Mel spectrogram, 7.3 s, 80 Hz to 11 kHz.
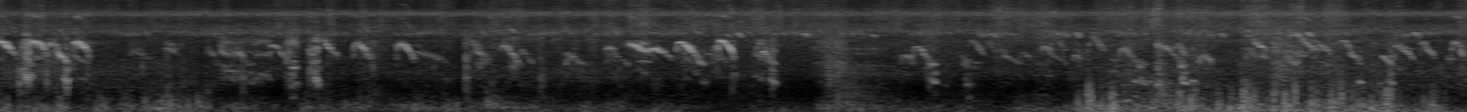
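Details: Jumbo Cornish Cross broiler chickens, 44 days old, raised for meat, giving a steady chorus of short soft clucks and rising peeps from many birds at once, over a loud low rumbling background that swells near the end.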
